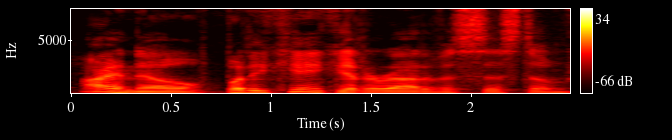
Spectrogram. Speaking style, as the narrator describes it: she sighed

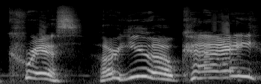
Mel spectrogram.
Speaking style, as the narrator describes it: Lindy cried

